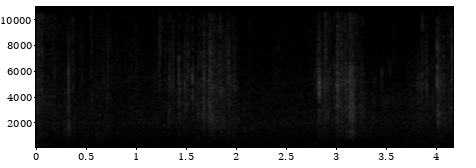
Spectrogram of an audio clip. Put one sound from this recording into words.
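Pages of a book rustle as a man turns them.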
